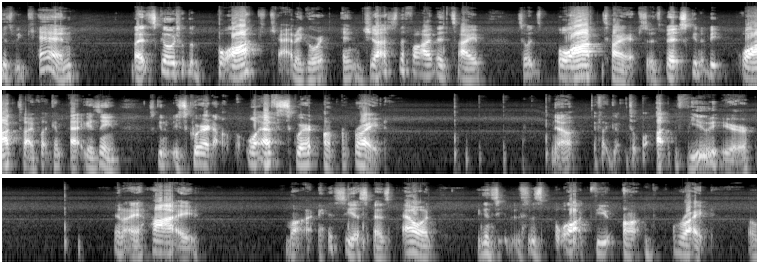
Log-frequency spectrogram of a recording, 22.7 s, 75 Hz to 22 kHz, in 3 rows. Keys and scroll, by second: 13.4 super+s.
